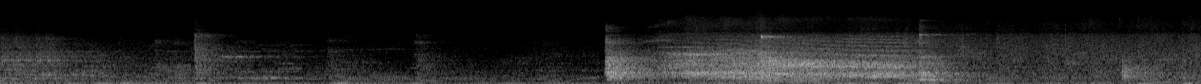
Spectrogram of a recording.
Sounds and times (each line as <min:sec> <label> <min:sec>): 0:06.2 automatic doorway at the main entrance 0:12.0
